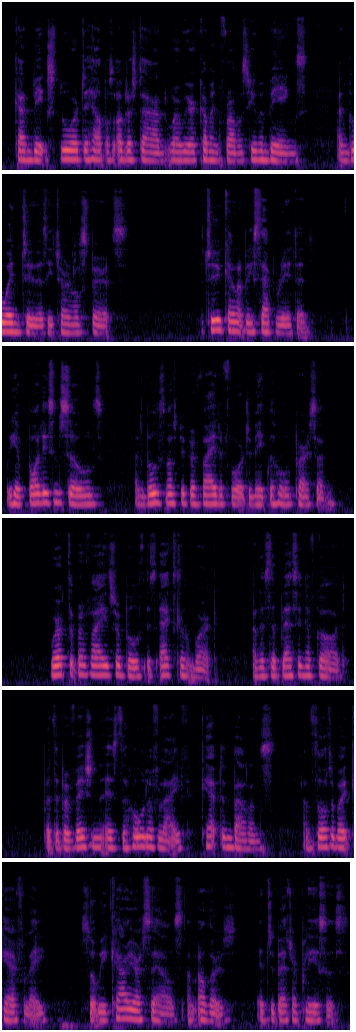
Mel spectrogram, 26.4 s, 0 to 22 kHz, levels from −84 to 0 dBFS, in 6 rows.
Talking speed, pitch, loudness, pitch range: 185 wpm, 170 Hz, -40 LUFS, 155-180 Hz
